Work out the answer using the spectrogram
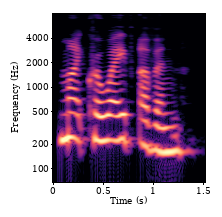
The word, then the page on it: microwave oven: British English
